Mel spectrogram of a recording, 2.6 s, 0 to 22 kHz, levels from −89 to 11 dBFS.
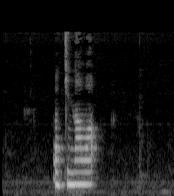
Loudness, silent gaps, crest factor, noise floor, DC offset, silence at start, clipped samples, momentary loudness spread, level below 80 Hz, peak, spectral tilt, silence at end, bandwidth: -21 LUFS; none; 18 dB; -58 dBFS; under 0.1%; 0.8 s; under 0.1%; 10 LU; -62 dBFS; -6 dBFS; -4.5 dB/octave; 1.15 s; 11.5 kHz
